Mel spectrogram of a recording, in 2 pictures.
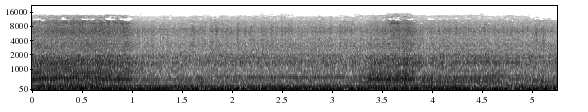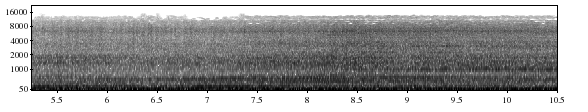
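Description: A naturally aspirated car engine at full throttle, heard from inside the cabin, pulling up through the gears of a Ford 10R80 ten-speed automatic. There are quick upshifts near the start and about three and a half seconds in, then a long, steadily rising pull.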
